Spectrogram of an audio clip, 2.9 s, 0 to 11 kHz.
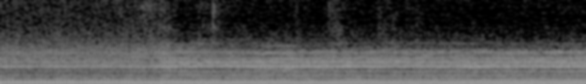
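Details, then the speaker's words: Mesa/Boogie Mark IIC+ reissue amp on a variac at about 100 V, Softtech 7025 preamp and 6L6GC power tubes: steady even hum with gain, volume and treble at max, no squeal or howl; no oscillation, the amp is stable. "No oscillation. The amp is good."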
